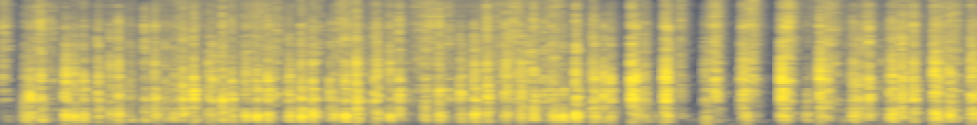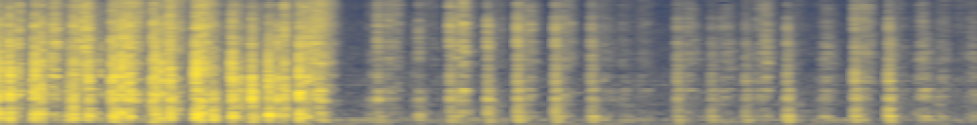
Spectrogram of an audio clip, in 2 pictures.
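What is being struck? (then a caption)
Cardboard board game box lid. Fingertips and nails scratch and trace quickly across the printed cardboard lid of a large, flat, hollow Mastermind board game box. Dense, rapid strokes carry a hollow, papery low-mid body with a scratchy high edge for about six and a half seconds. The sound then drops to quieter, sparser scratches until the end.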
